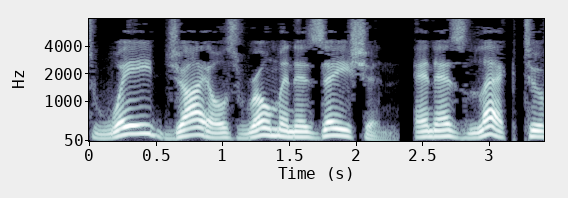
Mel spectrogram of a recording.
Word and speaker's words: Lek-to: Giles romanization, and as Lek Tu from its Hokkien pronunciation.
